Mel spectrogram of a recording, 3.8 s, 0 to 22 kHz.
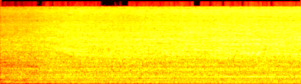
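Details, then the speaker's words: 2013 Toyota Alphard, 2AZ-FE engine, after replacing a destroyed balancer shaft, listened from the side: smooth, steady idle with an even hiss, no rough grinding or shake, far smoother than before; normal idle. "Oke Guys sekarang suara mesinnya udah jauh jauh jauh lebih halus ya guys"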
